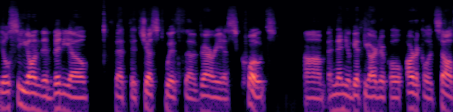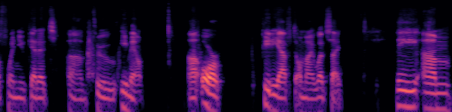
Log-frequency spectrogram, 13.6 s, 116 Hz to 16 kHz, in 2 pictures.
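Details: Male with chronic aphasia after a stroke 11 years earlier, having had 15 hours of formal speech therapy.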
